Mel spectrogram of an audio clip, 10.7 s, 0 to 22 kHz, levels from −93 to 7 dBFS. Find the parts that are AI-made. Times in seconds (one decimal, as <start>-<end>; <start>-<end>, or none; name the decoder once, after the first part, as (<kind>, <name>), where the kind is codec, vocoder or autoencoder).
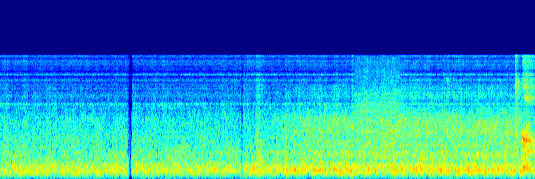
0.0-7.1 (codec, HILCodec); 8.0-10.7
